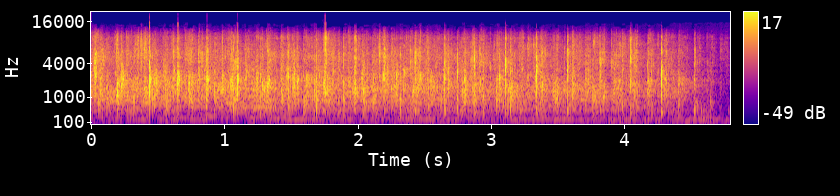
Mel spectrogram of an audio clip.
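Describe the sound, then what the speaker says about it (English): Sustained applause from a school board meeting audience during a swearing-in, dense steady clapping that fills the room for several seconds before tapering off at the end. "Give her another round of applause"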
